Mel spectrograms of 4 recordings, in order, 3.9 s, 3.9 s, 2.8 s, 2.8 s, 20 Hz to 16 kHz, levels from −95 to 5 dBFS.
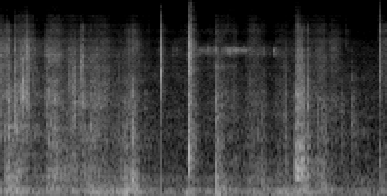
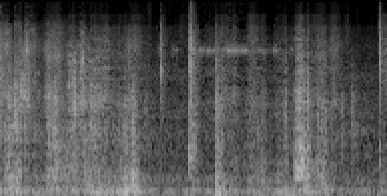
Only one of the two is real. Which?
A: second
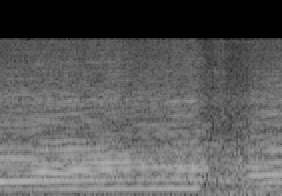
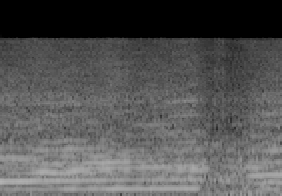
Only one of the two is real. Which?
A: first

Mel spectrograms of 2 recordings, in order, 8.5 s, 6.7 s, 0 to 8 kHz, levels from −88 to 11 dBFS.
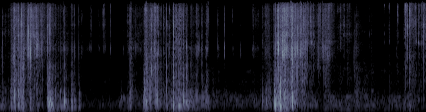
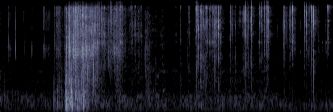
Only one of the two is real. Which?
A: second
